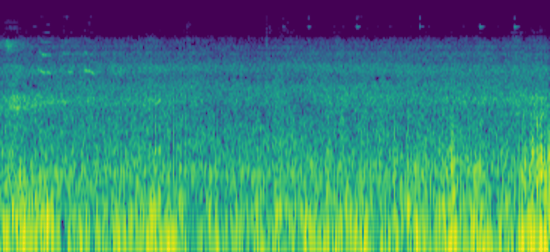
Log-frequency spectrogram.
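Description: Strong ocean surf near the Cape Byron lighthouse at Byron Bay, New South Wales, a dense, continuous roar of breaking waves with wind buffeting the microphone throughout.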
